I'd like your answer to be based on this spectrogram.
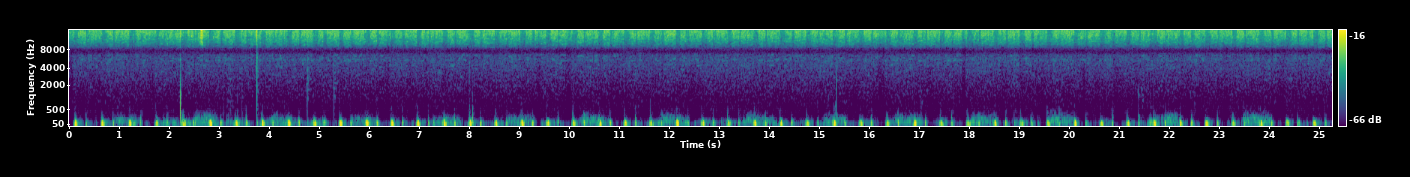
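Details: Heart racing right after 65 jumping jacks: fast, strong, regular pounding heartbeat at roughly 110–115 a minute, a normal rapid heartbeat after exercise.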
